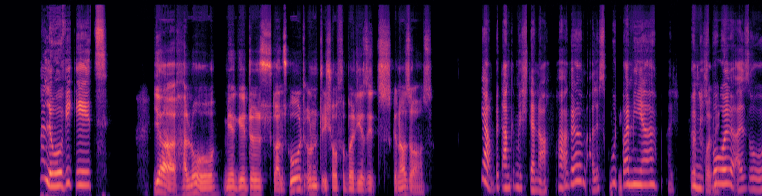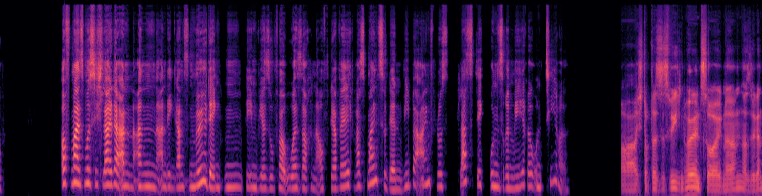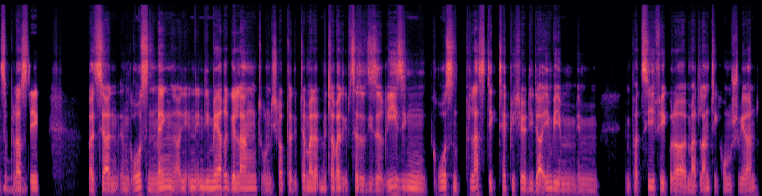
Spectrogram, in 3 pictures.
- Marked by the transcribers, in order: other background noise; chuckle
- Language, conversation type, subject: German, unstructured, Wie beeinflusst Plastik unsere Meere und die darin lebenden Tiere?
